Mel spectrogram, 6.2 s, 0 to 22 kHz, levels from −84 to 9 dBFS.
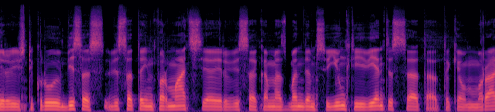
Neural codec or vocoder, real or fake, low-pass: none; real; 19.8 kHz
